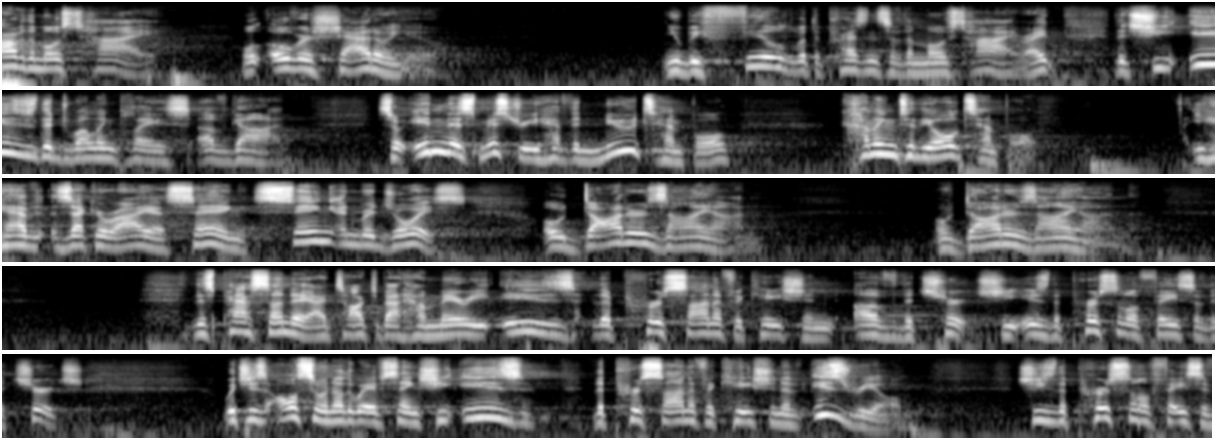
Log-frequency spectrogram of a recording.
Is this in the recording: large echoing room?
yes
